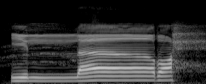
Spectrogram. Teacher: Berarti ada dua huruf, yang satu dia bunyinya tebal, yang satu lagi bunyinya tipis. Maka pastikan saat kita berpindah ke huruf H, pangkal lidahnya sudah tidak naik lagi. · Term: hak sukun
